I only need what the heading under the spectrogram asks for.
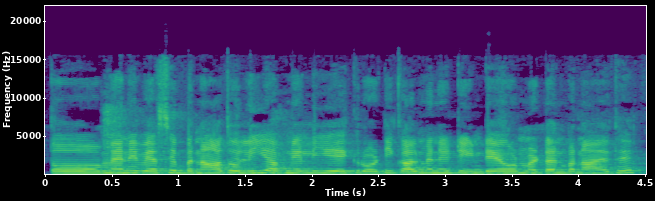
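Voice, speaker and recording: Emotional woman vlogger, bright voice. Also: on the high side, level tone, normal speed, a little hiss or hum. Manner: emotional, rambling, repeats herself often. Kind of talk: casual vlog storytelling.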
